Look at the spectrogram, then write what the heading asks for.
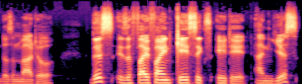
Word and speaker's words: Fifine: This is the Fifine K688, and yes, it's pronounced "Fine-fine."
